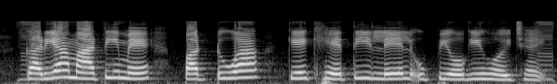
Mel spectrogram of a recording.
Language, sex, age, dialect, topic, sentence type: Magahi, female, 31-35, Western, agriculture, statement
